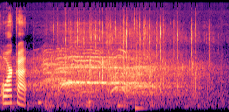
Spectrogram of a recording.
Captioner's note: audience applauds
